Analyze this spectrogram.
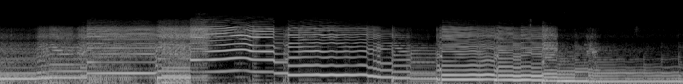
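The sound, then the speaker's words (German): A distorted electric guitar plays a melodic line of sustained, gliding notes, fairly loud throughout, with a gritty, saturated digital multi-effect tone whose distortion eases when played softly, and no voices. “Die Verzerrung geht runter, wenn der leise spielt.”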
